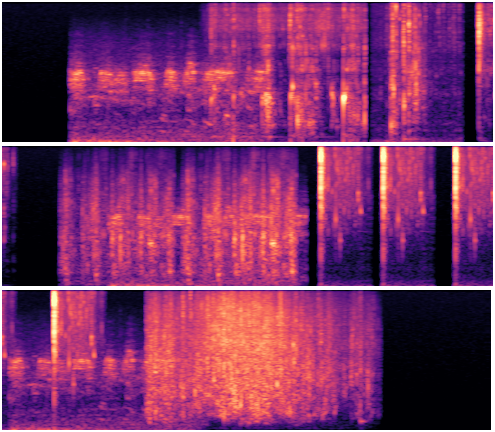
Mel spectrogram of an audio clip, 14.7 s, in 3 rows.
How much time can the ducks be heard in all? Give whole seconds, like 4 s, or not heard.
6 s.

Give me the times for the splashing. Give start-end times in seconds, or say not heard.
2.0-13.6.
